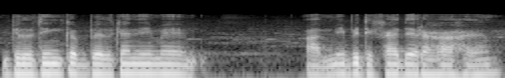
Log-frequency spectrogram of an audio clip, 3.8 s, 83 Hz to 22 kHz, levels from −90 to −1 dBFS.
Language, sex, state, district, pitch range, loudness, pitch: Hindi, male, Arunachal Pradesh, Papum Pare, 110-115 Hz, -16 LUFS, 115 Hz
